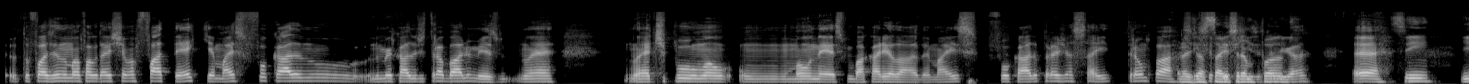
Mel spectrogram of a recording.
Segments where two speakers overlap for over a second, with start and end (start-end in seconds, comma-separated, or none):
11.7-12.9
